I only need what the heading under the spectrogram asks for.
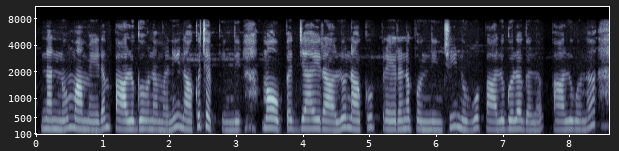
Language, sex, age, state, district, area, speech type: Telugu, female, 18-30, Telangana, Nirmal, rural, spontaneous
